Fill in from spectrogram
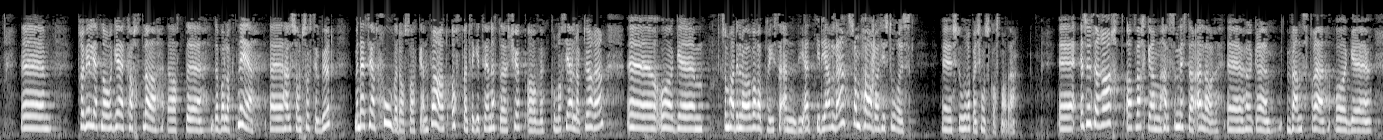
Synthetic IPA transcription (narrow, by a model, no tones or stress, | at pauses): fɾɪʋɪlːɪhet̪nɔɾɡəkʰɑʁt̪lɑɑt̪d̪ɛʋɑʁlɑkt̪neːɦɛlsɔɔmsɔɾɡst̪ʰɪlbʉːd̪ | mɛnd̪ɛsɛːɑt̪huːʋəd̪oːʁsɑːkənʋɑɾɑt̪ɔfənt̪ʰlɪɡət̪ʰeːnəst̪əçøːpʰɑʋkʰʊmæʁsɪɛlːəɑk̚t̪ʰøːɾəɾ | ɔɡ | sɔmhɑd̪ːəlɑːʋəʁəpʰɾiːsəʔɛnd̪ɪɛɪd̪ɛɛlːəsɔmhɑɾd̪oːɦɪst̪uːɾɪsk | st̪uːɾəpɛnʂuːnskʰɔst̪nɑ̰d̪ə̰ | jæɪɡsʏnsd̪ɛæɾɑːʁt̪ʰɑt̪ʋæɾkənɦɛlsəmɪnɪst̪əɾɛlːəʁɦøːɡɾəʋɛnst̪ɾəʔoɡ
